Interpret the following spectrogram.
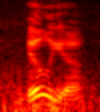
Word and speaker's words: Ilya: Ilya is a very common Russian name, pronounced very much like the French Il-I-A.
